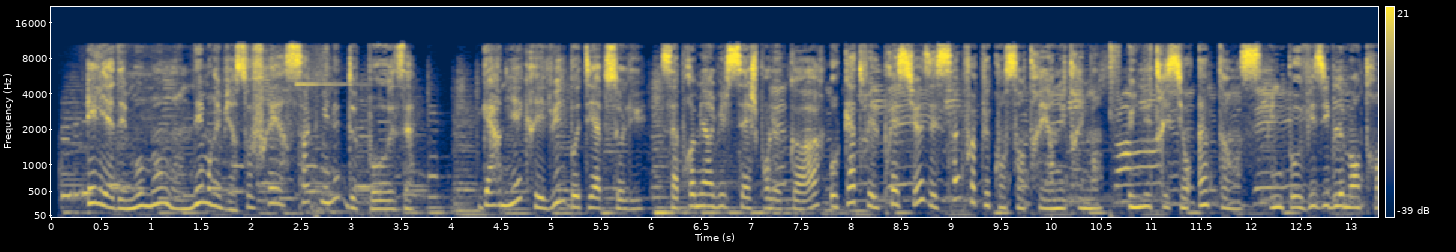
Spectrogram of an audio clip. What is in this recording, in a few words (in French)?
Huile de Beaute Absolue douce heureuse sexy; Garnier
